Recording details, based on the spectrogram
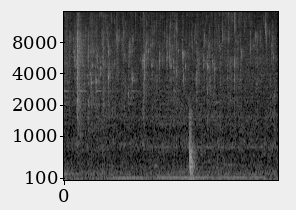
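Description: Orange roughy fillets frying in a pan, a steady soft sizzle with scattered pops and a brief scraping stir partway through, close and even throughout.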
